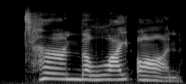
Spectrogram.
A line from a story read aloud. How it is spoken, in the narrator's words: yelled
